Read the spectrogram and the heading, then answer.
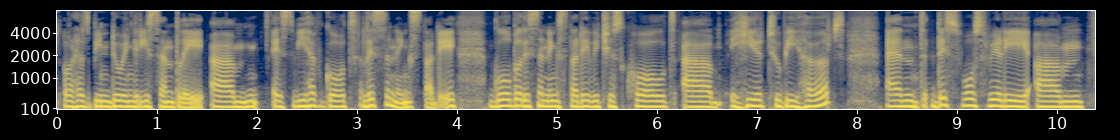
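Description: A woman's voice: deep voice, dark tone, dry recording, clean studio sound. A woman in her thirties with a Czech accent, a podcast guest who talks upbeat but hesitant, with many fillers. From Czech Republic. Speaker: guest, quality systems manager. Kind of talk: podcast interview.

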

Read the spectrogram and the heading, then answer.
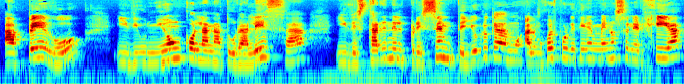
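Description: A middle-aged woman from Spain, telling her story as an interview guest with an animated, spiritual way of talking. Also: a little high, fairly quick. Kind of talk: conversational interview.

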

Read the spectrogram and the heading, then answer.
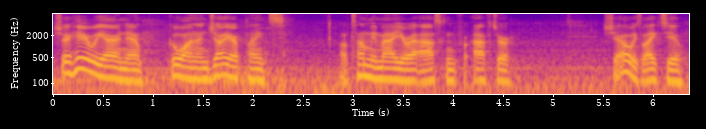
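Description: An actor playing a cheeky younger Dublin bus driver, surly but easily cowed, in a radio drama. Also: male voice, mid-range voice, moderate pace, a little hiss or hum, lightly acted. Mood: sheepish, friendly.

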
